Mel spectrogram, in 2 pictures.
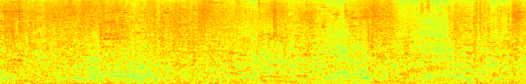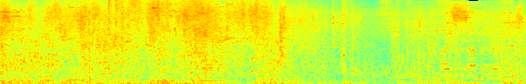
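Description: Spell blasts and hits crash in a video game battle.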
